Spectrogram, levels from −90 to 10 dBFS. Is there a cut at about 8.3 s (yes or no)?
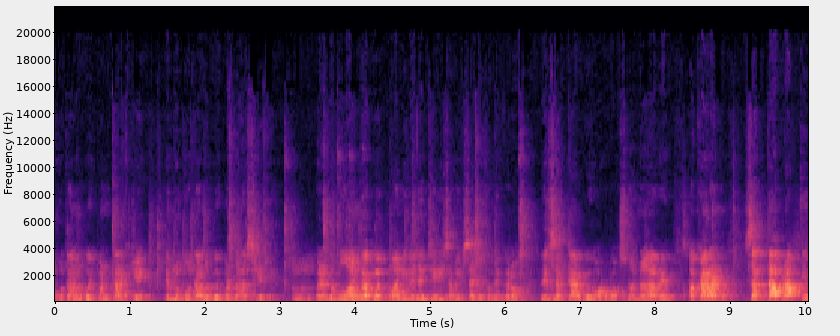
yes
